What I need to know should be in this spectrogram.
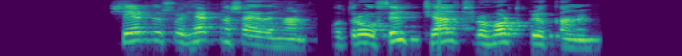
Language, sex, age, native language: Icelandic, female, 60-69, Icelandic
